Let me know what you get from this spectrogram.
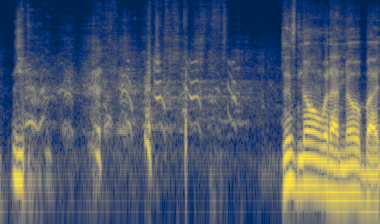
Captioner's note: group laughing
